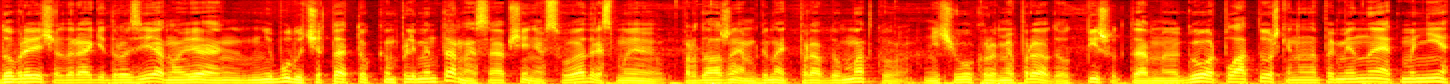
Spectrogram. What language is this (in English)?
Russian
